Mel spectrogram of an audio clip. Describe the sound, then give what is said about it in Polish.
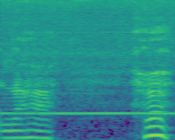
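A vacuum cleaner drones steadily in an office on Nowolipska Street, a constant high whine over a broad hiss, while a voice sounds briefly at the start and again near the end. “Niech pani wyłączy ten odkurzacz, to pani opowiem.”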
